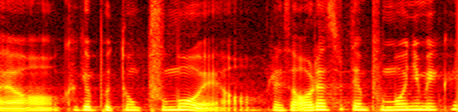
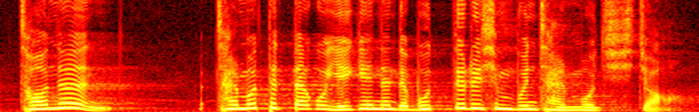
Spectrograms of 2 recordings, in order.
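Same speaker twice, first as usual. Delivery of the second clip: higher, louder, needling retort; provoking son; 5 semitones higher, 4 dB louder than usual. Retold or imitated. Son provoking his angry father, needling retort. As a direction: rub it in to get under his skin. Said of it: "부아를 긁었어".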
